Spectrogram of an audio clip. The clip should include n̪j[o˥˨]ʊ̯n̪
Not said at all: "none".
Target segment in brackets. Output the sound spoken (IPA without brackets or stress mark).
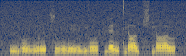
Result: o˨˩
